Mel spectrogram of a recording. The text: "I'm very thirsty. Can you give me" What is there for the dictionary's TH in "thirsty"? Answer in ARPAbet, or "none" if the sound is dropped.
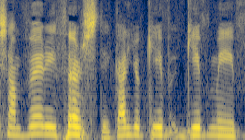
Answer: TH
